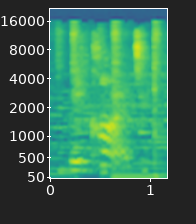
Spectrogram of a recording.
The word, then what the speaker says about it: record: vào âm cuối nhá Khi mà chúng ta nghe người bản xứ đọc là âm cuối ạ record thì lúc này thì cái từ này là biến thành động từ rồi Tức là ghi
